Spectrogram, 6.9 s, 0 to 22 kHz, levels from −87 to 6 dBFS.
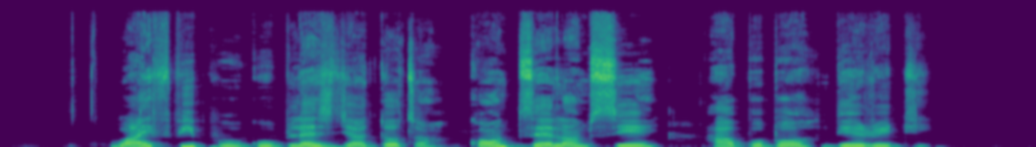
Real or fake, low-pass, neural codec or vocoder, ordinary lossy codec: real; none; none; none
